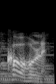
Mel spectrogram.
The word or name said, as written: Koholint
